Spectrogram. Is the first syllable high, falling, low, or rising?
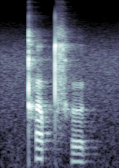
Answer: high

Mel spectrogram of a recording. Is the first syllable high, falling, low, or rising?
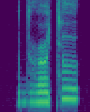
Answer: low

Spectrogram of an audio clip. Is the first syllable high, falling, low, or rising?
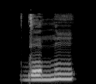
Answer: low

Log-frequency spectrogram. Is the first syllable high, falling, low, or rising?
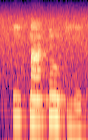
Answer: high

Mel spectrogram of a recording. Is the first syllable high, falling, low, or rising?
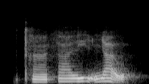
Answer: low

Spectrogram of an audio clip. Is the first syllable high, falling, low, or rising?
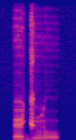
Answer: high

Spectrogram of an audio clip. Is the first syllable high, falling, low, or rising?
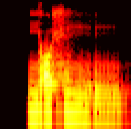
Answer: high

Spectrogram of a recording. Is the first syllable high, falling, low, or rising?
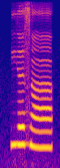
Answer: high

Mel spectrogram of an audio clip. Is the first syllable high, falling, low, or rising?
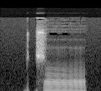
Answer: low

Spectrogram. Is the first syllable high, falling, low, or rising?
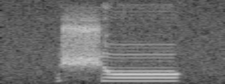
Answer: high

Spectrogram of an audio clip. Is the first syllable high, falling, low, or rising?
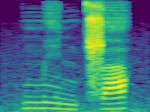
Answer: low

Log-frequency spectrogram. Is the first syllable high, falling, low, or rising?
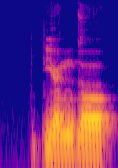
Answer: high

